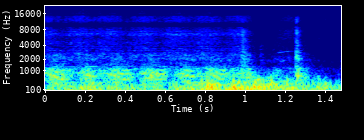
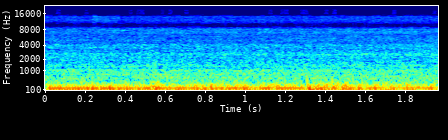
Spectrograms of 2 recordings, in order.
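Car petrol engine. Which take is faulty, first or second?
first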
